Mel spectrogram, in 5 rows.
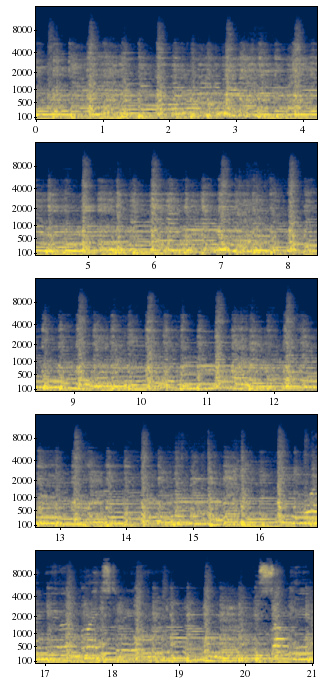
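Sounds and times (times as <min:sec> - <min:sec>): drum strikes: 0:00.0 - 0:21.0
rock band with electric guitars: 0:00.0 - 0:21.0.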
